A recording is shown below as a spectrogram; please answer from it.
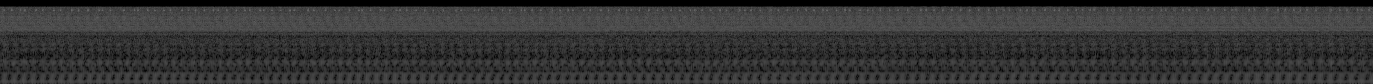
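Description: Faint, steady electrical hum: a stack of unchanging tones with no other sound over it.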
